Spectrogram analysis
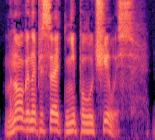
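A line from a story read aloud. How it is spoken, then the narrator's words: Sighing speech. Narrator (Russian): вздохнув, сказал Байрон Эдварду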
